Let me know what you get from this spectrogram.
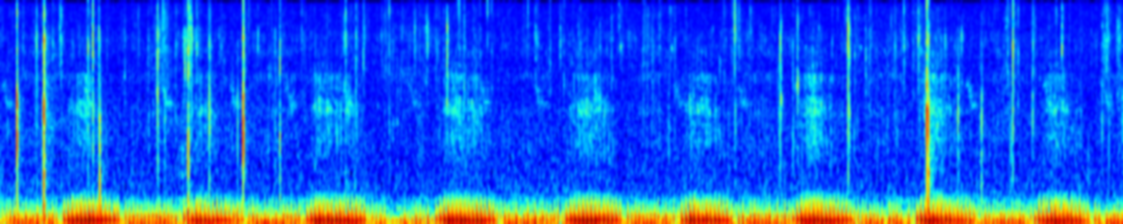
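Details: Low, vibrating cat purr rising and falling in slower breathing cycles about every one and a half seconds, while a crackling fireplace adds frequent dry snaps and pops.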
